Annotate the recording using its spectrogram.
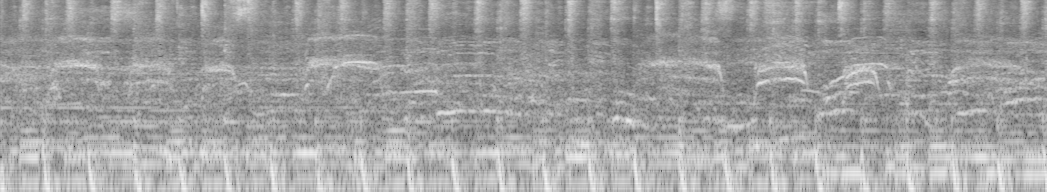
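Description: A fairground ride's sound system playing loud dance music with a steady beat, with riders shouting and cheering over it.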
